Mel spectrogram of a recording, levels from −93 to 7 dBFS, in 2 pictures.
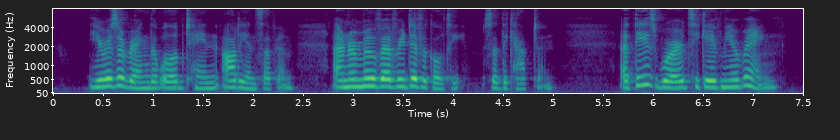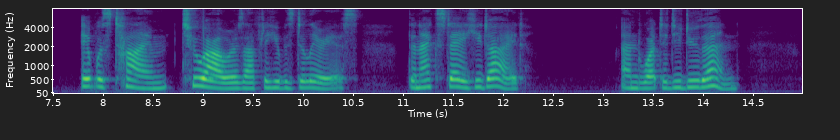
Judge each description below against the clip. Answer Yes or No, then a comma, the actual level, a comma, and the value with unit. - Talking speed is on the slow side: No, average, 175 wpm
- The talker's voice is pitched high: Yes, high, 230 Hz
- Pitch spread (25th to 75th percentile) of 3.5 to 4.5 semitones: Yes, average, 3.8 semitones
